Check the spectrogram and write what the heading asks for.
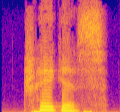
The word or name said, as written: tragus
